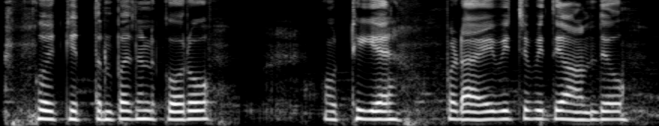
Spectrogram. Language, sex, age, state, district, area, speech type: Dogri, female, 30-45, Jammu and Kashmir, Samba, rural, spontaneous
